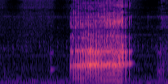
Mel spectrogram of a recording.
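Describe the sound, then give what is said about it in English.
A single loud burp lasting about half a second, a rough guttural belch rising out of quiet background noise and cutting off abruptly. “Listeners, apparently the burping's working.”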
